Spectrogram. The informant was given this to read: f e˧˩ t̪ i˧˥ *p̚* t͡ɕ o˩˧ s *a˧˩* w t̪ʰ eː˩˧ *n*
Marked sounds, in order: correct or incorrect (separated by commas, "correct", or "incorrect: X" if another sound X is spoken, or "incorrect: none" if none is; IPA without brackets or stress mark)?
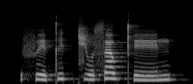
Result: incorrect: t̚, incorrect: a˥˨, correct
